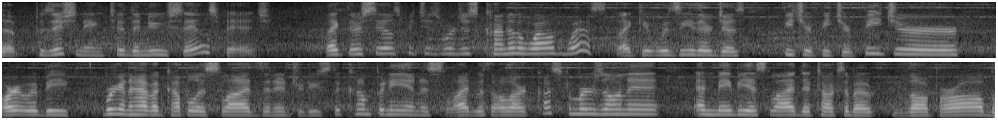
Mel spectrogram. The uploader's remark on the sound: live from the #SaaStock2023 Podcast Stage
